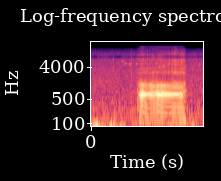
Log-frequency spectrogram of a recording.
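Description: A man hums a long, wavering tone.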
